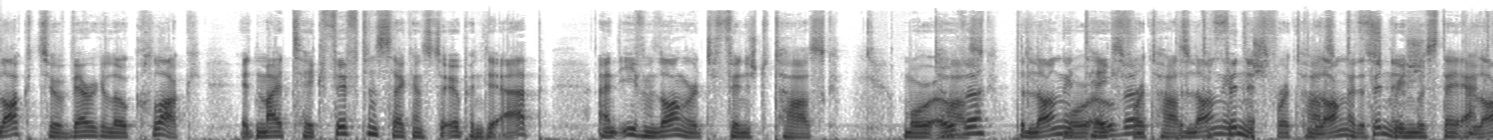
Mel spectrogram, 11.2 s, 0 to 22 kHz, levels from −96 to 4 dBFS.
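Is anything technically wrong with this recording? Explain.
Yes. Two faults can be heard.

From 7.01 s to the end, there is a doubled audio track. A second copy of the sound enters abruptly. It trails the original by about one second and sits about 5 dB lower. The copy is full-band, with no decay or room colour. The likely cause is the audio being captured twice, once through a slower path. The result is a dry, clear repeat stacked over the live sound.

At 9.39 s, there is damaged data in the compressed stream. Some bytes in the file or stream are wrong at this point. The decoder misreads the affected frame, loses sync and hunts for the next valid frame header. This is heard as a brief chirp or blip.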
